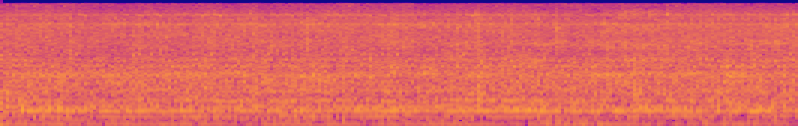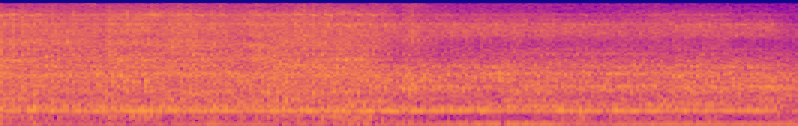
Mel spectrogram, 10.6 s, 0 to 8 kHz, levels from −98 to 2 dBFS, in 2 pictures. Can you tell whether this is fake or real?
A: fake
